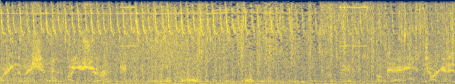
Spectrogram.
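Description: A rotor helicopter in the video game Metal Gear Solid V: Ground Zeroes, droning loud and steady with a rapid blade chop, while game dialogue runs over it.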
